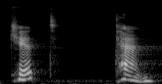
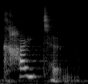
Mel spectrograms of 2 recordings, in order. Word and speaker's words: kitten: If I separated the syllables here, it'd be, oops, sorry about that. It'd be chitin. Let me close that down. We want it to be kitten.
